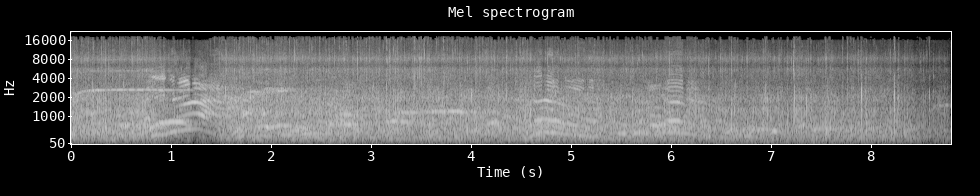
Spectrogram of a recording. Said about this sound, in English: can you make them applaud for me again, Joe? I need it. I need that.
